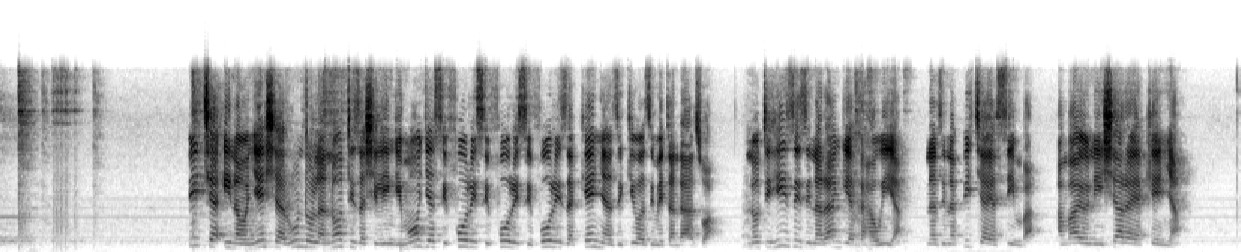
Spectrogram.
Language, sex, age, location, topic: Swahili, male, 18-24, Nakuru, finance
